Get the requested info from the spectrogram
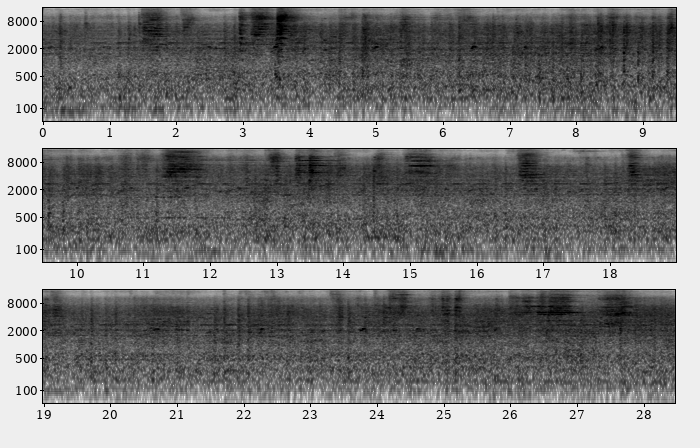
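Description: BNSF double-stack intermodal freight train rolling past close by: a loud, steady rumble and clatter of steel wheels on the rails, with brief high-pitched wheel squeals now and then.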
